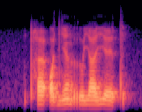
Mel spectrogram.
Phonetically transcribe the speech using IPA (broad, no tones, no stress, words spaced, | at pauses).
pʰæʔɒdʲæ̃ rujæ jet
